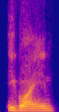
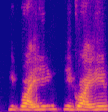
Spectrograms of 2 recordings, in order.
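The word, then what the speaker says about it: Higuaín: to Wayne am I saying it right the Higuain the soccer player for intermiami yep iguaine Higuain sorry yeah another story that you uh dove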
